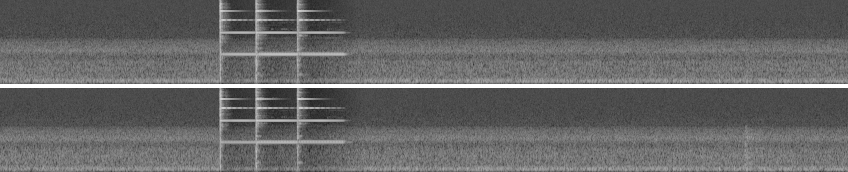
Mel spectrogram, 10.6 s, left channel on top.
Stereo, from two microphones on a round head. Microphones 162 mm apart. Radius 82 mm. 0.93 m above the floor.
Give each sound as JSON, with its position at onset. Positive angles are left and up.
{"t": 2.8, "sound": "a buzzer", "side_deg": 5, "distance_m": 0.8}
